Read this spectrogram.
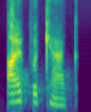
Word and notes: ipecac: Indian

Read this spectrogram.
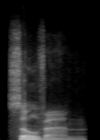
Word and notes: silvan: British English

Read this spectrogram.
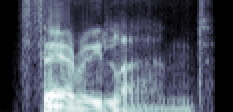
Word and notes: fairyland: British English

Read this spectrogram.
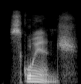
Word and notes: squinch: American English

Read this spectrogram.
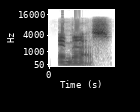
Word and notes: MS: American English

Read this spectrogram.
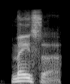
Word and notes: mesa: British English

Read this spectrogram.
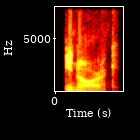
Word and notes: inarch: American English

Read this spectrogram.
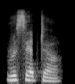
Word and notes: receptor: Indian

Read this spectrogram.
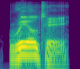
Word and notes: realty: British English

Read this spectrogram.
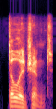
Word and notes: diligent: American English

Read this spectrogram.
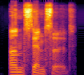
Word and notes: uncensored: British English

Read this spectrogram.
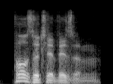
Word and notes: positivism: British English

